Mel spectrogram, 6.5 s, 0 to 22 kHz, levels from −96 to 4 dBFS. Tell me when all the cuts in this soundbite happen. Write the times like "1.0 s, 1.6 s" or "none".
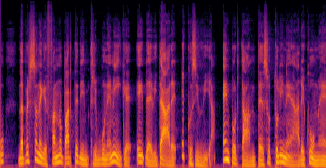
2.9 s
